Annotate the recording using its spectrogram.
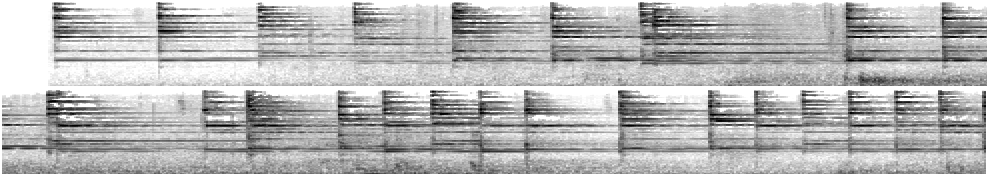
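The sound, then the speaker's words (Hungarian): Several bells ring loudly at a family home whose garden is full of small chapels and bell towers, struck over and over in an irregular, overlapping peal, their bright tones sustaining and blending together throughout, with no voices. “Ő ugyanis, mint mondtam, a harangokat kutatja.”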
